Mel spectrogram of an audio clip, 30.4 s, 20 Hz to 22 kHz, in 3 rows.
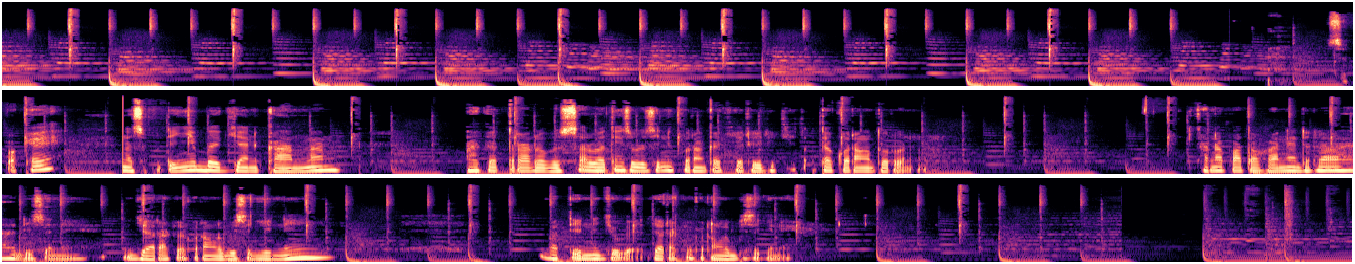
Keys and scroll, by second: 3.4 a, 4.5-7.4 typing, 8.8 v, 9.0 space, 11.0 space, 19.5 m, 23.3 v.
